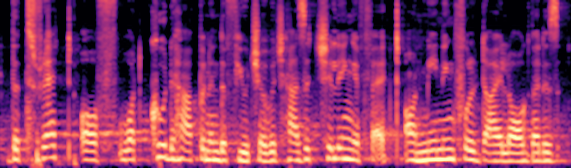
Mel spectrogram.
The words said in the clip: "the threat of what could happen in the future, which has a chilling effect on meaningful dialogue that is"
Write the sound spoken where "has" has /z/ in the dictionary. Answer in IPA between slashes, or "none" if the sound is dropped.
/z/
